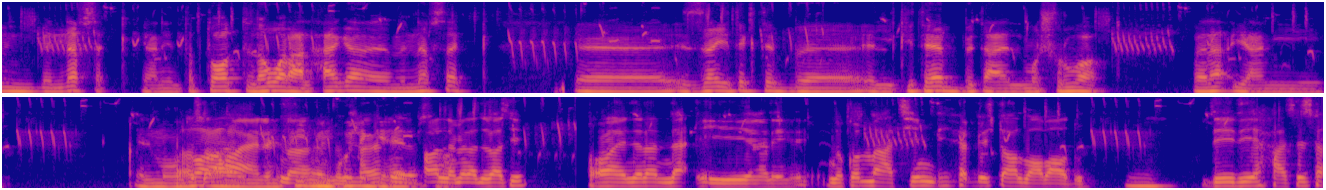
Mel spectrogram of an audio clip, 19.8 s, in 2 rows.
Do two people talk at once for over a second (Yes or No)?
Yes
